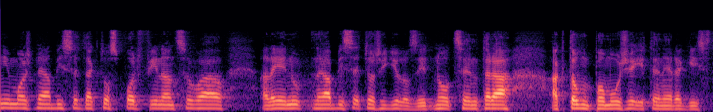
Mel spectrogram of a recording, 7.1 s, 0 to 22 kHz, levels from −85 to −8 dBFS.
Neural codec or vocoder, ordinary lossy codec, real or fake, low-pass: codec, 16 kHz, 0.5 kbps, X-Codec, WavLM features, trained on Multilingual LibriSpeech; Opus, 64 kbps; fake; 7.2 kHz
